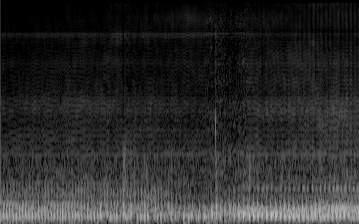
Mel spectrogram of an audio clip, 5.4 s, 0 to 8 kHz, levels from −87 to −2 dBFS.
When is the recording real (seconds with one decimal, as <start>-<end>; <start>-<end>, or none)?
3.1-3.7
